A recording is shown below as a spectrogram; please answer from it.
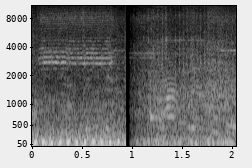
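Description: Street traffic noise on a busy town street: a heavy low rumble of engines with a steady high-pitched tone over it. It cuts off abruptly about a second in, leaving quieter street noise with faint voices.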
